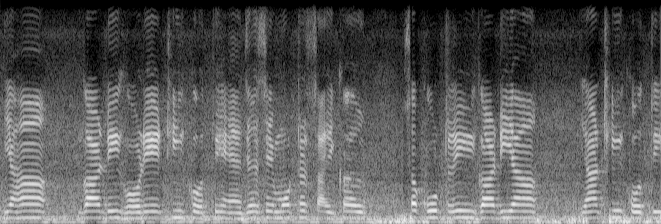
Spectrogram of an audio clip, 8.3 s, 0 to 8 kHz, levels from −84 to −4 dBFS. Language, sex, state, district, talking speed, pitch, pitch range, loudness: Hindi, female, Haryana, Charkhi Dadri, 95 wpm, 230 Hz, 215-235 Hz, -15 LUFS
